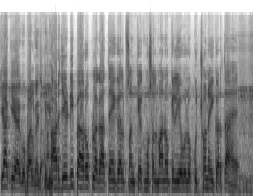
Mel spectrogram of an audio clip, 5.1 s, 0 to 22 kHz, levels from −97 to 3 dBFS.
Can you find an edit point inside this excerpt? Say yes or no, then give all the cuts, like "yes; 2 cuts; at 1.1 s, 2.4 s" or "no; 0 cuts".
yes; 1 cut; at 1.0 s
